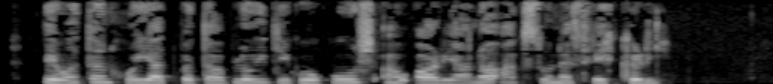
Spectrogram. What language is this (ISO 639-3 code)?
pus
